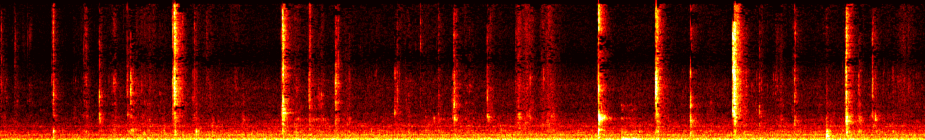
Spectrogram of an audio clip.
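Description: A person chewing food close to the microphone: scattered, irregular wet mouth clicks and lip smacks over a faint steady hum.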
